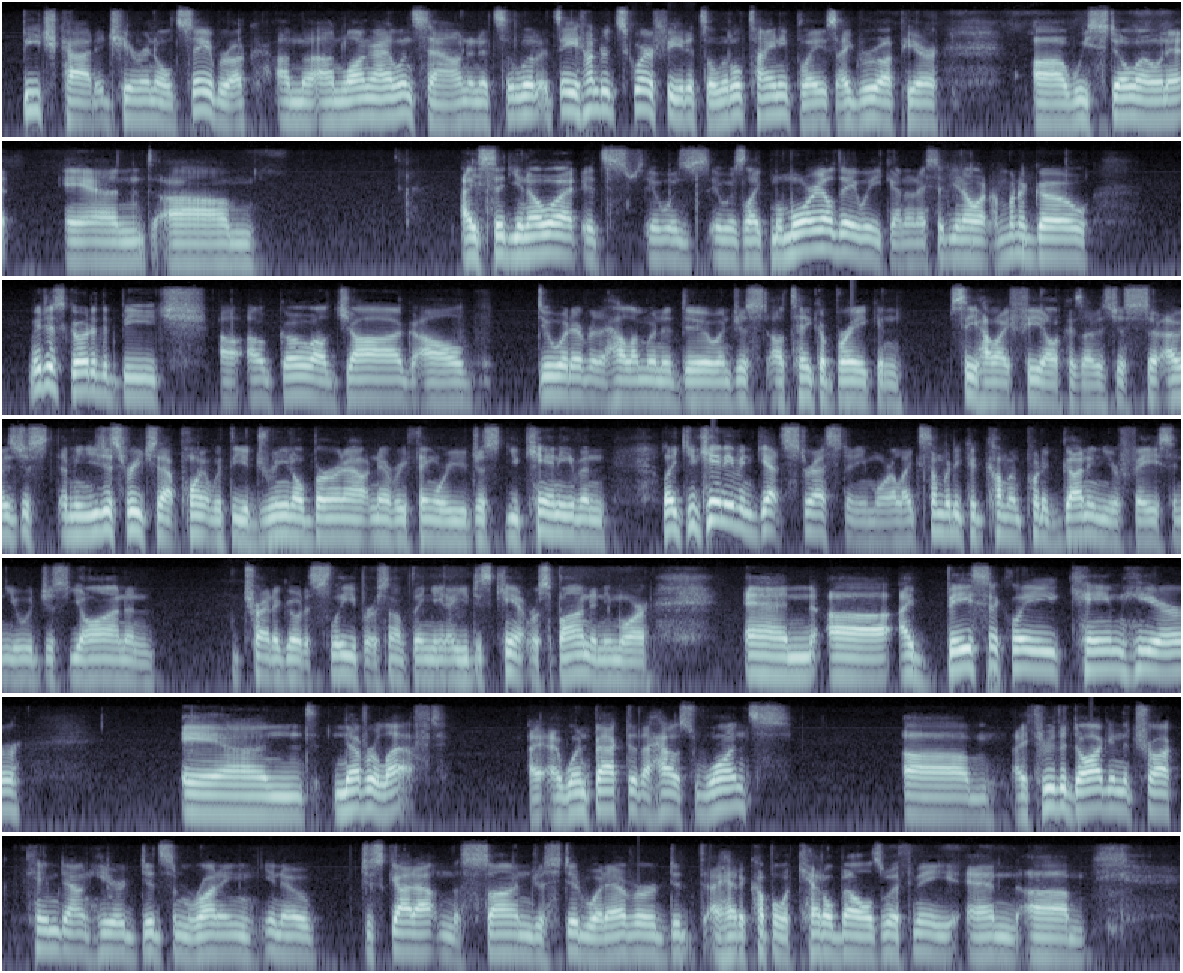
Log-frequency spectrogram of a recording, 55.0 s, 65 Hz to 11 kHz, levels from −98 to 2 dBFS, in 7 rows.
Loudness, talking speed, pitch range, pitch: -20 LUFS, 220 wpm, 120-145 Hz, 130 Hz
